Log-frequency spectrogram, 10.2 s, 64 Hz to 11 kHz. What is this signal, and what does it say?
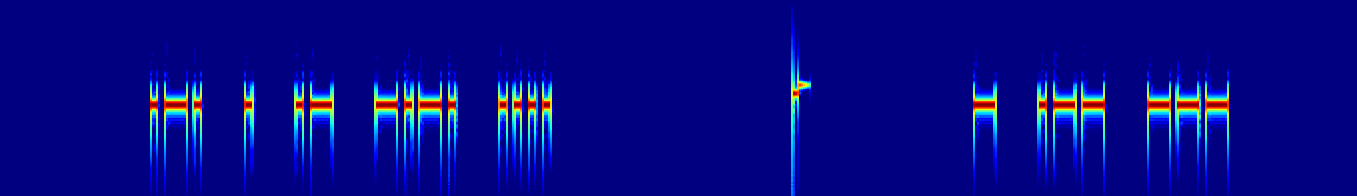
Morse code, heard as a keyed tone, about 21 wpm, spaced as for 16 wpm, 690 Hz. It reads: REACH TWO
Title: 2x Character Spacing - Top 500 Words - 22wpm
